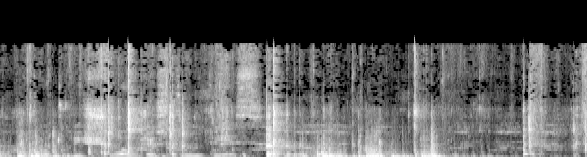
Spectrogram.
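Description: A brush scrubs inside a plastic bottle.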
